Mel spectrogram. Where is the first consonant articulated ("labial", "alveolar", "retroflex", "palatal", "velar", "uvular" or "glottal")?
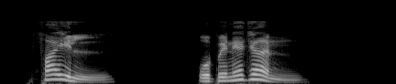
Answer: labial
